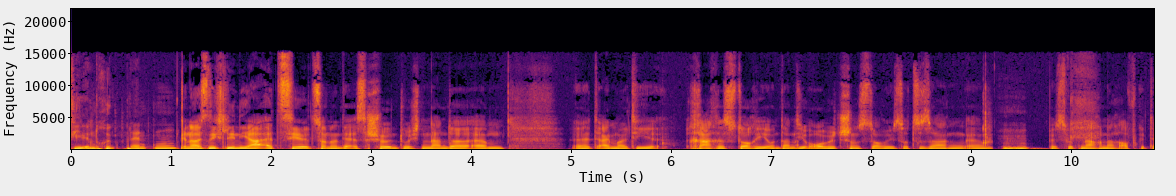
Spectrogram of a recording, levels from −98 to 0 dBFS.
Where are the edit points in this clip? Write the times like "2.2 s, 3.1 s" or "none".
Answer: 2.9 s, 7.2 s, 9.2 s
